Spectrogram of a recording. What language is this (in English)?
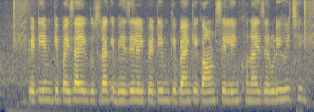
Magahi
